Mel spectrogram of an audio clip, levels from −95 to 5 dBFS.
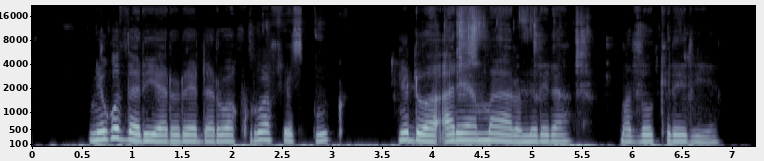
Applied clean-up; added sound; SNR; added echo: neural mask model Resemble Enhance denoiser.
